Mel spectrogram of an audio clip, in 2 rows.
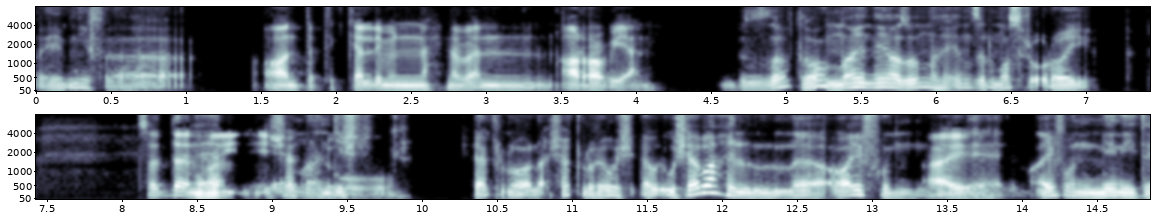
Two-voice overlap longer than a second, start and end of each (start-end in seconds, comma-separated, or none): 8.4-9.8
